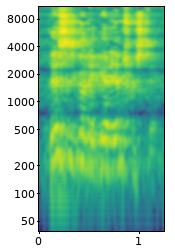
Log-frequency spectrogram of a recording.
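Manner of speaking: amused at the coming family drama; laughing. Real, not acted. Telling the listener about the patient's new girlfriend, laughing. Chuckling at his own prediction.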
